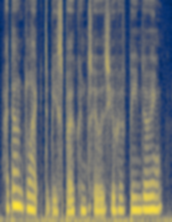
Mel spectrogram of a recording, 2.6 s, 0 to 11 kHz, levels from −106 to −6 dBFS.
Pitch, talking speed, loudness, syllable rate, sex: 190 Hz, 280 wpm, -17 LUFS, 5.7 syllables/s, female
